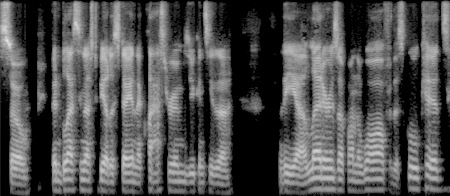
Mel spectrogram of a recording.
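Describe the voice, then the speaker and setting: A man with an American accent has a plain, everyday voice at a fairly low pitch. He speaks at a moderate pace with fairly even intonation, in a dry, close sound with no echo over a quiet background. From Oklahoma. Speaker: disaster response missionary. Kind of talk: live field report. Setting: remote call from Ukraine.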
